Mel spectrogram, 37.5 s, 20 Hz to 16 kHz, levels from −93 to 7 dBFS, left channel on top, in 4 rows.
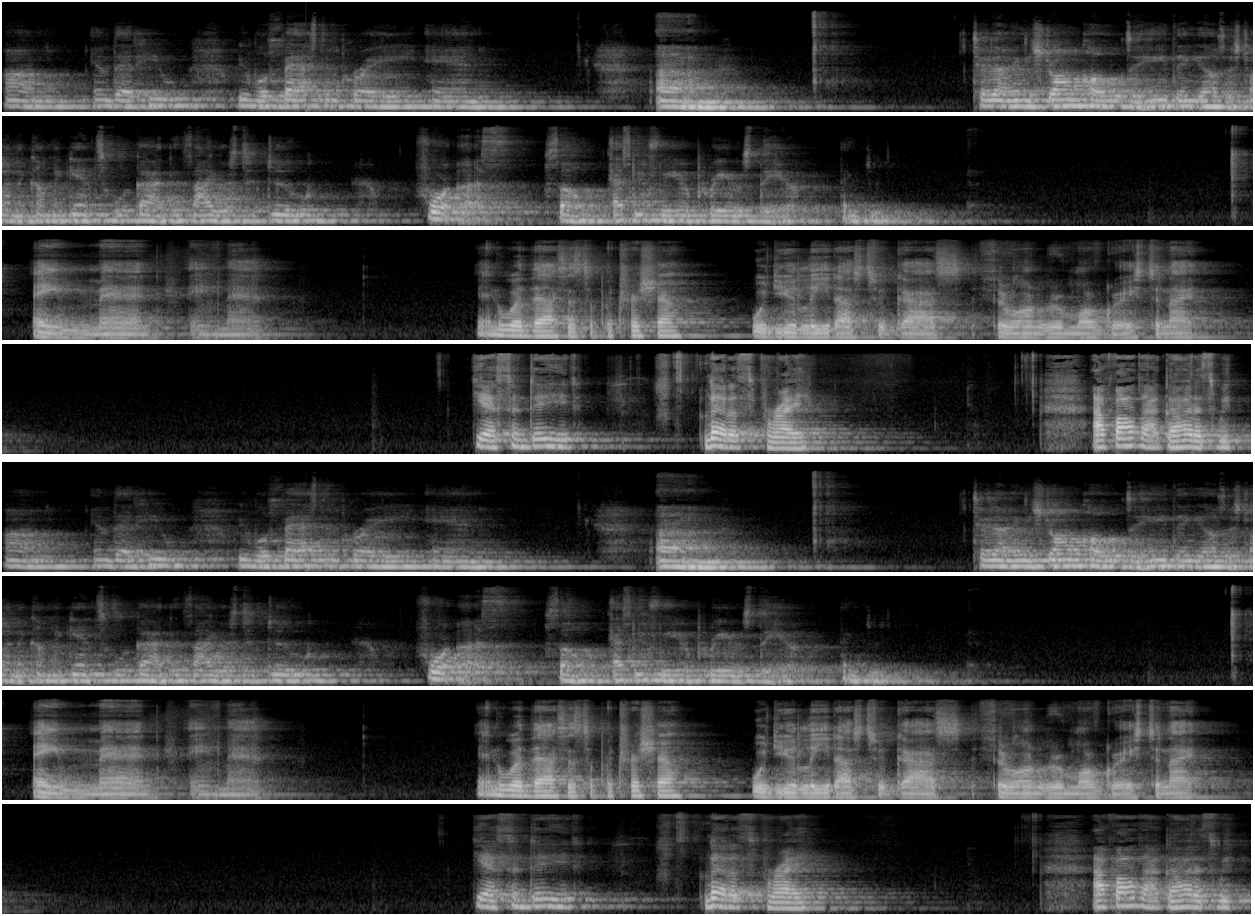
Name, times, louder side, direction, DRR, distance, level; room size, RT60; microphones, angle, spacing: voice 1, 0.0-3.7 4.5-5.4 7.3-11.7 12.5-13.1 13.5-15.4 15.7-16.0, equal, 20° left, 2 dB, 3.7 m, -28 dB
voice 2, 19.0-20.7 22.3-23.9 24.4-27.7, right 1 dB, 10° right, 10 dB, 0.6 m, -27 dB
voice 3, 31.7-32.5 33.1-33.2 33.4-34.2 36.0-37.4, left 3 dB, 80° left, 12 dB, 1.1 m, -23 dB
22.5 x 16.5 x 10.0 m, 1.3 s
head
